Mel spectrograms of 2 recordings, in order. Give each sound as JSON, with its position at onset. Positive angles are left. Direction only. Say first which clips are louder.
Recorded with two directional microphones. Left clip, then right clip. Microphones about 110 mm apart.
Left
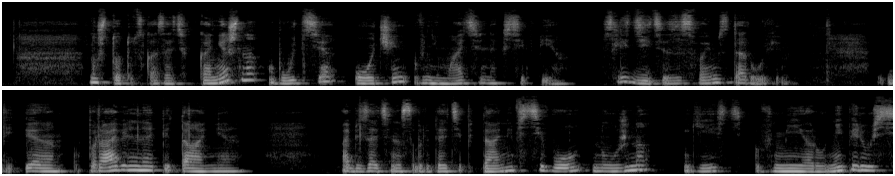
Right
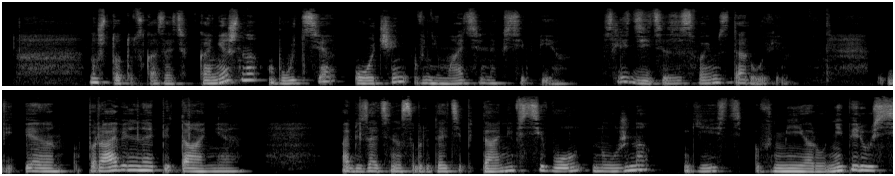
{"t": 0.4, "sound": "speech", "louder": "even", "side_deg": -10}
{"t": 10.3, "sound": "a sound", "louder": "right 3 dB", "side_deg": -35}
{"t": 12.5, "sound": "speech", "louder": "even", "side_deg": -30}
